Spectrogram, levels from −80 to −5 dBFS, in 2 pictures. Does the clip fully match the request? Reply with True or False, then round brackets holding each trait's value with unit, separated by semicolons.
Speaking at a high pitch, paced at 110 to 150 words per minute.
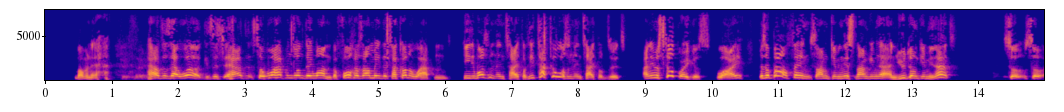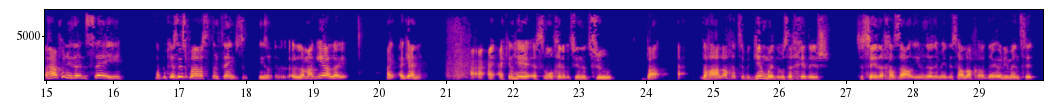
False (260 Hz; 200 wpm)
